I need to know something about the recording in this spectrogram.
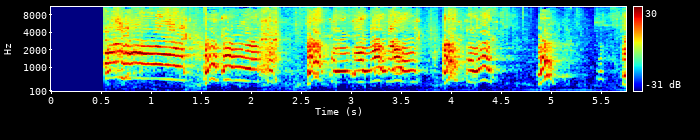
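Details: Belgian Malinois doing bite work on a round table against a decoy in a protective suit during protection training; loud, harmonic, strained barks and whining yelps in quick bursts, about eight outbursts in under six seconds.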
